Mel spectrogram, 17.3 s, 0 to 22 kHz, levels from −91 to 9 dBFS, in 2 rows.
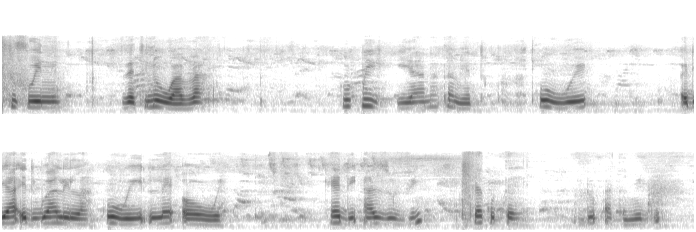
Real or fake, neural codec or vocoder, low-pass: real; none; 7.2 kHz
